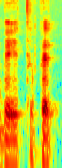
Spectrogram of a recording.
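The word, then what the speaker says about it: בית: 베트 베이트 베트 어떨 때 제가 베이트라고 발음했더니 어떤 사람이 밑에 댓글되고 틀렸다고 그런는데 어 베이트도 맞는 것입니다. 베트 보통 베트라고 발음하는데 베이트라고 해도 틀린 건 아니에요. 그렇게 발음할 때도 있습니다.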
